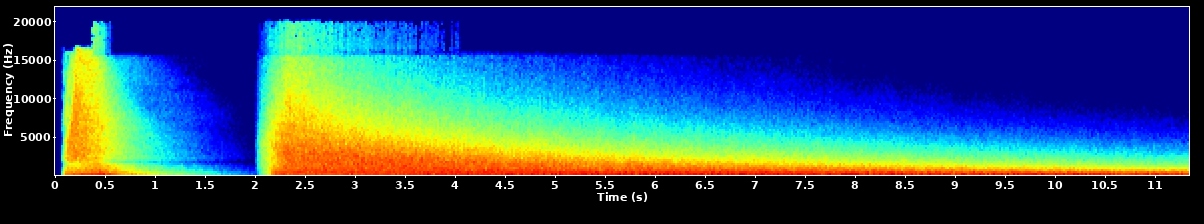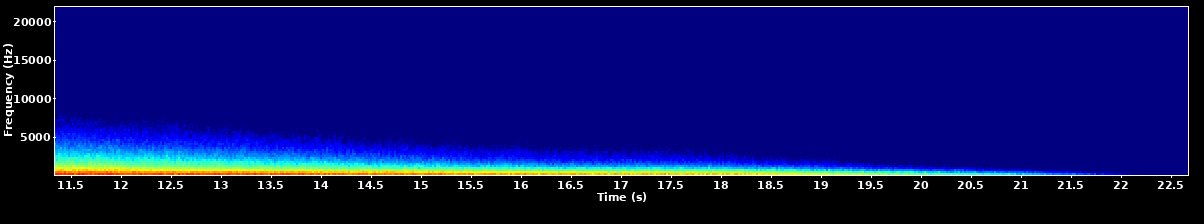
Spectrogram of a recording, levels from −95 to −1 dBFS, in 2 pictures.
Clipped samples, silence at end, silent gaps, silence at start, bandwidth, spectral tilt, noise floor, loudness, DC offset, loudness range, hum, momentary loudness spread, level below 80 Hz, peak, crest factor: under 0.1%; 3.85 s; none; 0.1 s; over 20 kHz; -4.5 dB/octave; -83 dBFS; -13 LUFS; under 0.1%; 20 LU; none; 22 LU; -36 dBFS; 0 dBFS; 16 dB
